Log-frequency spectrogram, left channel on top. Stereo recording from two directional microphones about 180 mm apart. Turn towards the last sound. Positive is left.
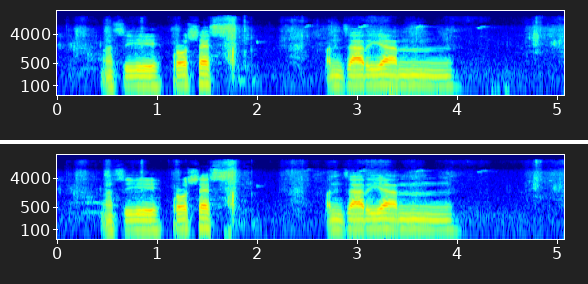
turn(degrees=30)  # may be behind; listen again after turning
